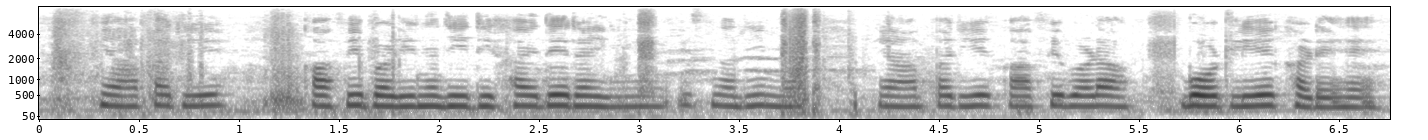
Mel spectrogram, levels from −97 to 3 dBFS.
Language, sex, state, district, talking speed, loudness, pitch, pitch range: Hindi, female, Uttar Pradesh, Muzaffarnagar, 195 wpm, -33 LUFS, 245 Hz, 240-255 Hz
